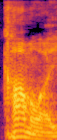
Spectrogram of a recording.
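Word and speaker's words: Kamala: And so if you could get Trump out of office right now, you'd put Camala still. It's Kamla. You just heard me say it and you still mispronounce it.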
